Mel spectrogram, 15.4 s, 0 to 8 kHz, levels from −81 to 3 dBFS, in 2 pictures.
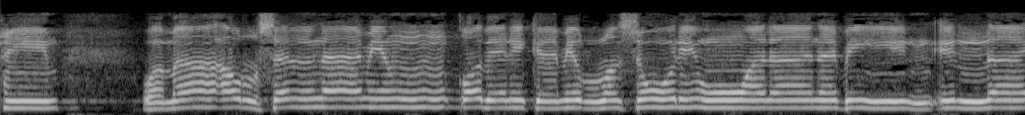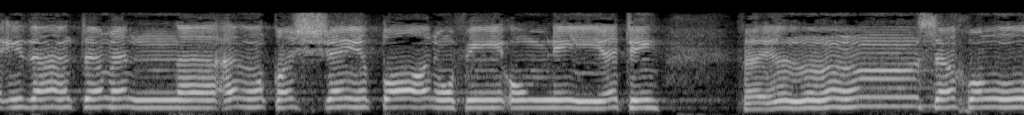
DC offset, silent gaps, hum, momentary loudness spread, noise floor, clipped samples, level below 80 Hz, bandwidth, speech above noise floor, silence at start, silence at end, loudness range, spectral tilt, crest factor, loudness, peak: under 0.1%; none; none; 4 LU; -42 dBFS; under 0.1%; -68 dBFS; 5.8 kHz; 21 dB; 0 s; 0 s; 2 LU; -8.5 dB/octave; 16 dB; -20 LUFS; -6 dBFS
